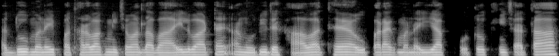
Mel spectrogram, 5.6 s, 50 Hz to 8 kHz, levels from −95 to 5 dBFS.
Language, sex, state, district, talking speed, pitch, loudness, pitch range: Bhojpuri, male, Uttar Pradesh, Gorakhpur, 160 wpm, 135 Hz, -19 LUFS, 130-135 Hz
